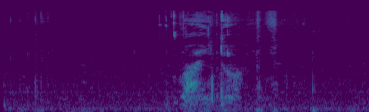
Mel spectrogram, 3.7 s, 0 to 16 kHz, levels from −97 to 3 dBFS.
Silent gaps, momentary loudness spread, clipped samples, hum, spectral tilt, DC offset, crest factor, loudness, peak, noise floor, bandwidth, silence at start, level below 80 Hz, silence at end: none; 11 LU; under 0.1%; none; -1.5 dB/octave; under 0.1%; 28 dB; -58 LUFS; -36 dBFS; -81 dBFS; 11.5 kHz; 0.05 s; -82 dBFS; 0 s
